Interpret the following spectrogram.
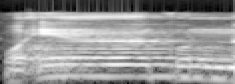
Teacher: وَإِن كُنَّ نون ساکن کے بعد کاف آنے کی وجہ سے اخفا ہے. وَإِن كُنَّ نون مشدد پہ غنہ ہے.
